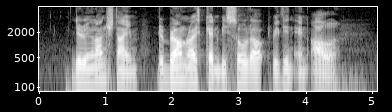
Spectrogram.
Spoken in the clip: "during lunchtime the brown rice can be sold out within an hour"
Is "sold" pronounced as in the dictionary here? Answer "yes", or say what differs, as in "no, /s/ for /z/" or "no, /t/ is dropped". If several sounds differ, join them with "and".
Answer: yes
